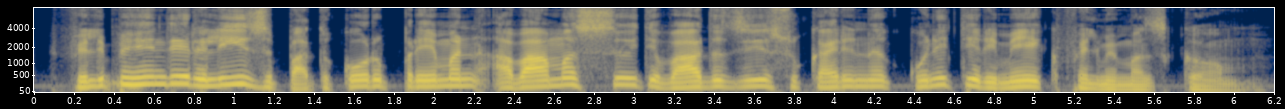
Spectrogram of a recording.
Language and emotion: Kashmiri, neutral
